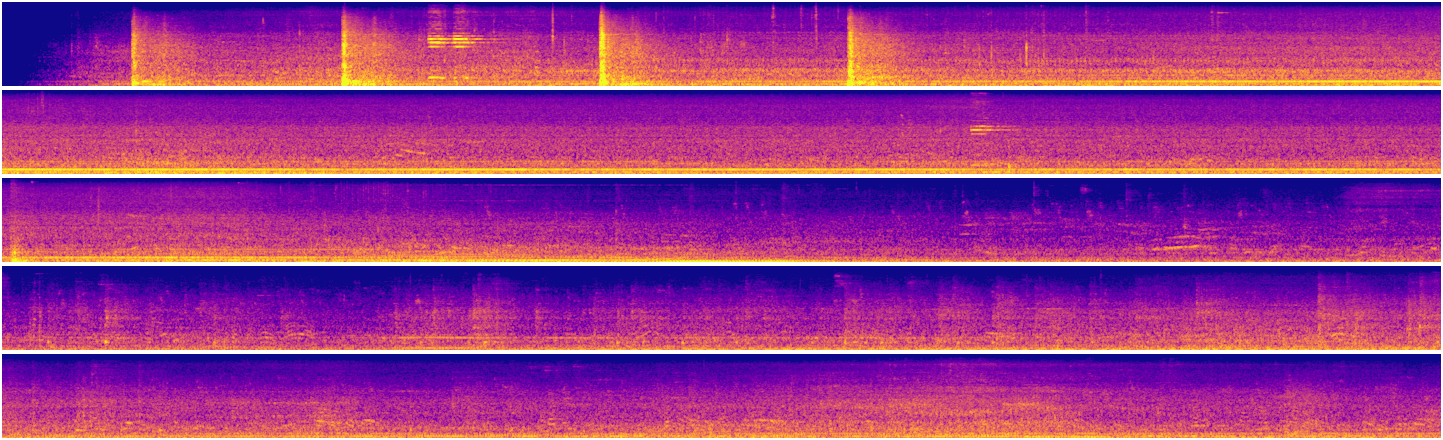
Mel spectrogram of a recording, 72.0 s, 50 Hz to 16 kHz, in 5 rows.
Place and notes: Fengshan Station - Construction noise
Square in front of the station, Sony Hi-MD MZ-RH1, Rode NT4
高雄市 (Kaohsiung City), 中華民國, 25 February 2012, ~14:00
